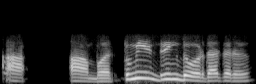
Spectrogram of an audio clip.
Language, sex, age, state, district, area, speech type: Goan Konkani, male, 45-60, Goa, Canacona, rural, conversation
